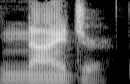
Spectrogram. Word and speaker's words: Niger: Simeon is called, his nickname is a word that you have to be very, very, very careful around, and that is Niger. That's a long I and a soft G.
